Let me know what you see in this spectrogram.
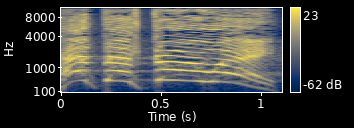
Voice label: US landmark near ext doorway, battlechatter, english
